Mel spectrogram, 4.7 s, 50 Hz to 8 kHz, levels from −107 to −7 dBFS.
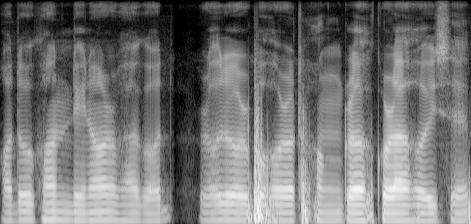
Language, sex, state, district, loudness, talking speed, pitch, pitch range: Assamese, male, Assam, Sonitpur, -19 LUFS, 115 wpm, 105 Hz, 105-110 Hz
